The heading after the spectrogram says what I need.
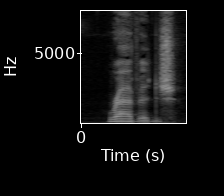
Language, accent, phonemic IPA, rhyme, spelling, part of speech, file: English, US, /ˈɹævɪd͡ʒ/, -ævɪd͡ʒ, ravage, verb / noun, En-us-ravage.ogg
- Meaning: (verb) 1. To devastate, destroy or lay waste to something 2. To pillage or plunder destructively; to sack 3. To wreak destruction 4. To have vigorous sexual intercourse with 5. To rape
